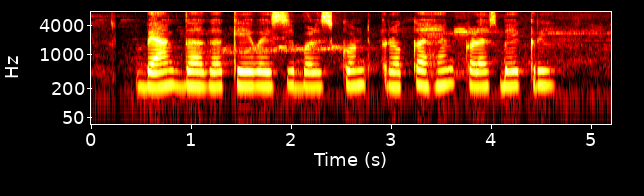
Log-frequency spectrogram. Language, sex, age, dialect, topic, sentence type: Kannada, female, 18-24, Northeastern, banking, question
